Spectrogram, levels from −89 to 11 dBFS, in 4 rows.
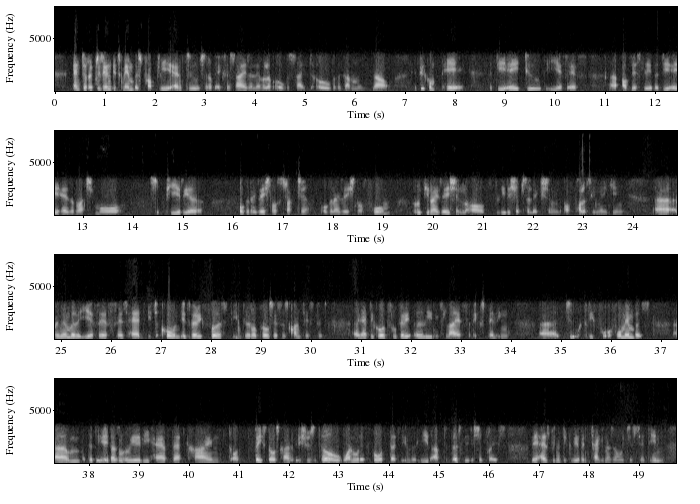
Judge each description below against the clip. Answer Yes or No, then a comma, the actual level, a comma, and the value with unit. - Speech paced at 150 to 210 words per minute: No, average, 140 wpm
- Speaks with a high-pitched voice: No, low, 135 Hz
